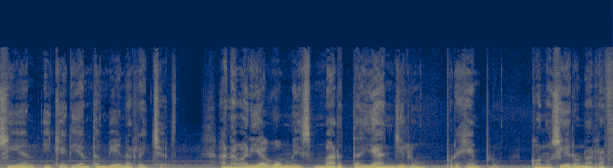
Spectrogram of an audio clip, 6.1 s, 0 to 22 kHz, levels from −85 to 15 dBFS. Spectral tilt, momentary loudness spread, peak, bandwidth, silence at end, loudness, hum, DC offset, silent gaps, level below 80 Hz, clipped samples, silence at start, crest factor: -6.5 dB/octave; 11 LU; -2 dBFS; 15 kHz; 0 s; -16 LUFS; none; under 0.1%; none; -30 dBFS; under 0.1%; 0 s; 14 dB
